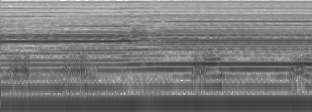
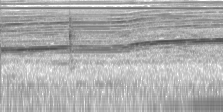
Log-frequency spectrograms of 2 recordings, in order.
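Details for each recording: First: TBS Discovery multicopter, second original G brushless motor, balancing attempted unsuccessfully, vibration checked with phone seismometer app: buzzy whine with slow rhythmic roughness; out of balance, strong vibration felt on table when revved. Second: TBS Discovery build, one of the good G motors starting up on a table, vibration checked with iPhone iSeismometer app: clean steady high whine climbing slightly in pitch, no rattle or wobble, barely any vibration felt through the table.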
